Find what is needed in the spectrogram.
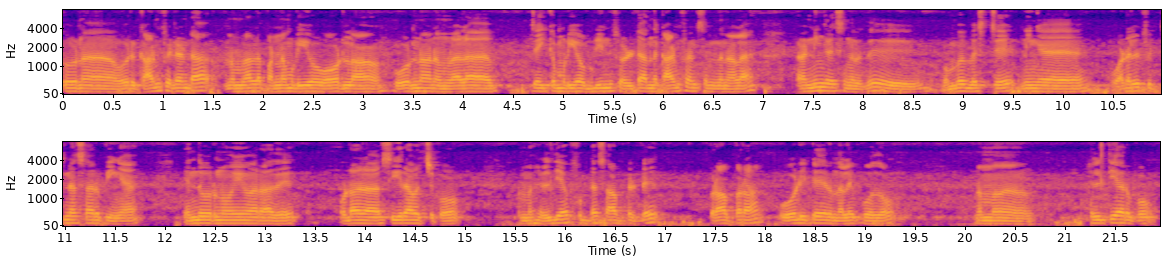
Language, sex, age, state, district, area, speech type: Tamil, male, 18-30, Tamil Nadu, Namakkal, rural, spontaneous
